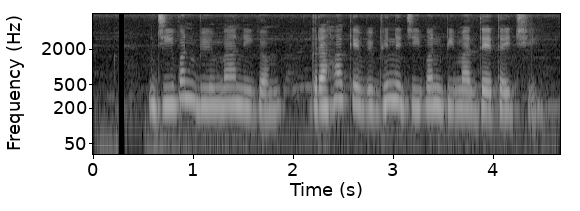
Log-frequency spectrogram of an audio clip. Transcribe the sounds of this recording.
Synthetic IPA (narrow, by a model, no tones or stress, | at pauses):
d͡ʒiʋənbimaniɡəm | ɡɾəɦəkeʋibʱinːd͡ʒiʋənbimad̪et̪əjt͡ʃʰi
